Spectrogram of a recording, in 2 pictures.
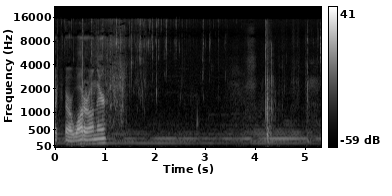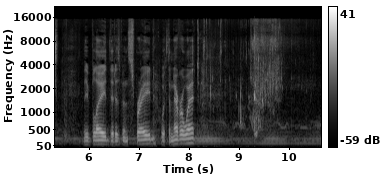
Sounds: Speech

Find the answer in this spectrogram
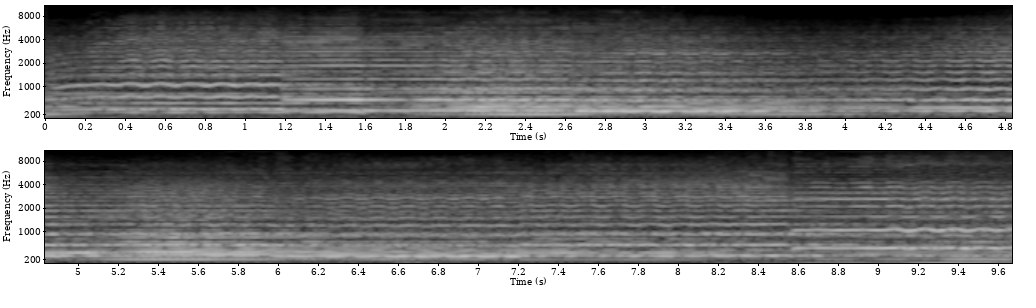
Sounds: Musical instrument, Violin, Music

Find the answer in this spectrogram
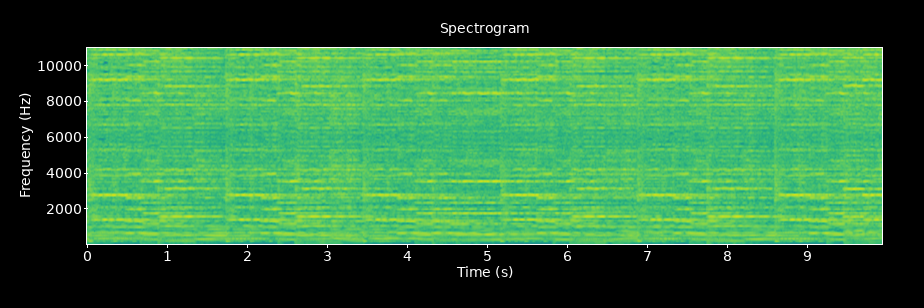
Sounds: Traditional music, Theme music, Music

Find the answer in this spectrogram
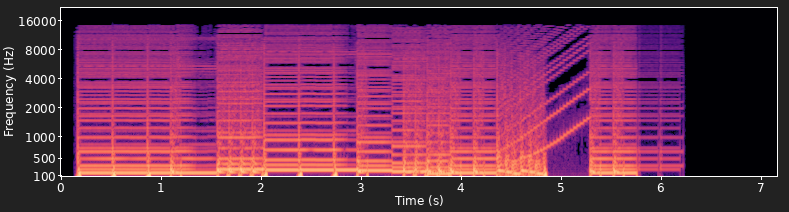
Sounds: Theme music, Music

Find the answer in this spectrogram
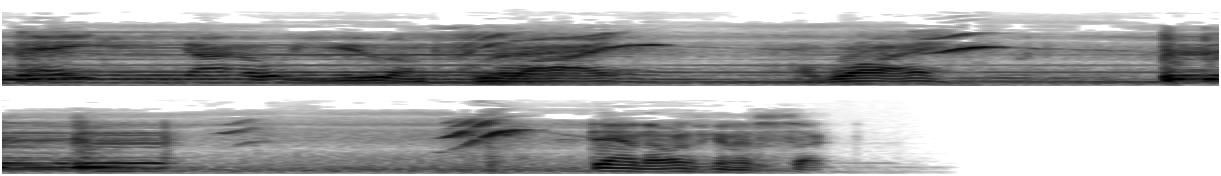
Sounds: Speech, Music

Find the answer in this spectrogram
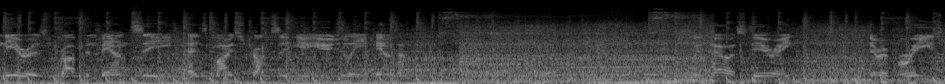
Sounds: Speech, Music, Vehicle, Truck

